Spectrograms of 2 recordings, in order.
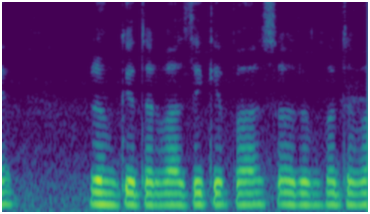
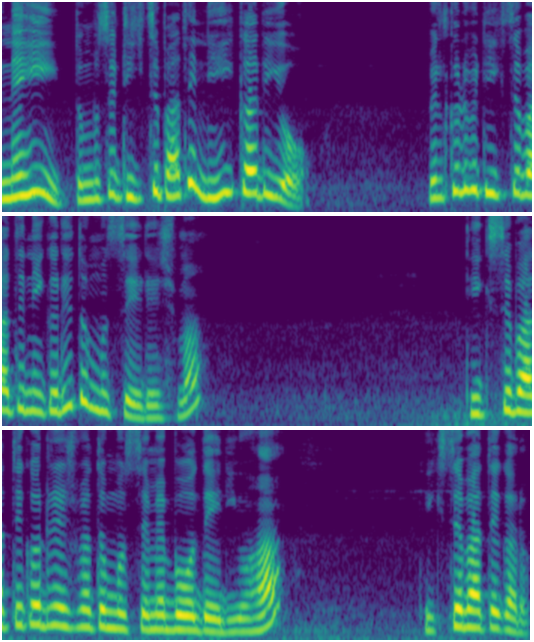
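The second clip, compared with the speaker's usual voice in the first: higher, louder stern insistence; higher loud scolding; scolding Kajal; 7 semitones higher, 9 dB louder, faster than usual. Acted. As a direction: warn her to behave.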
